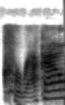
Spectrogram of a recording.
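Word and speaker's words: Curaçao: I, I I think I pronounced it Curacao or something. I'm from the Boston area. I have an awful accent. and it was I was and someone was like, "You mean Curacao?"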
